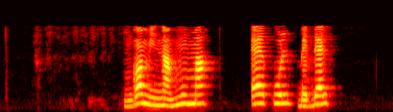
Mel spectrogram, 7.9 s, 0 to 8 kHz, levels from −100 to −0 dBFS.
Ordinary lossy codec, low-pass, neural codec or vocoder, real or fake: AAC, 16 kbps; 7.2 kHz; none; real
